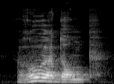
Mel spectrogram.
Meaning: 1. great bittern, Eurasian bittern (Botaurus stellaris) 2. bittern (bird of the genus Botaurus)
- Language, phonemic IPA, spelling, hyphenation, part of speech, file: Dutch, /ˈrur.dɔmp/, roerdomp, roer‧domp, noun, Nl-roerdomp.ogg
